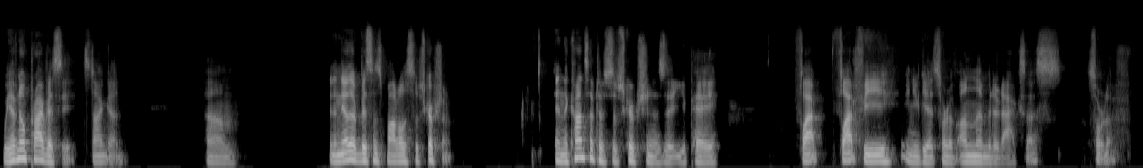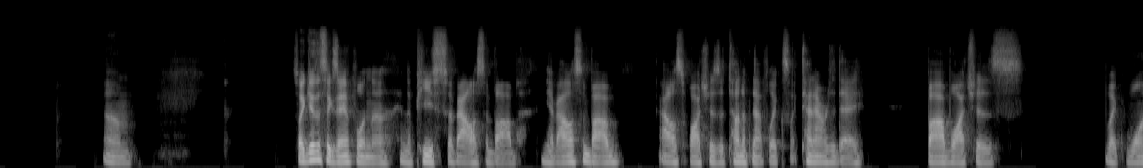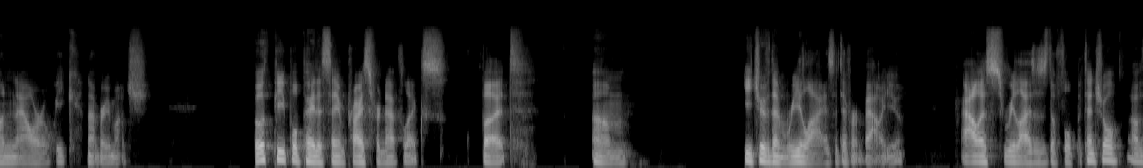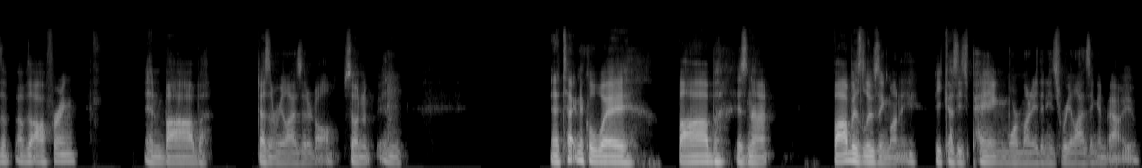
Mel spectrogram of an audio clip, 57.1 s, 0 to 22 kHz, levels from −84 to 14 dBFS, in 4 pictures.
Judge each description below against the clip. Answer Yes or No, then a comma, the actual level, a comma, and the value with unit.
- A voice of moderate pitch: No, low, 105 Hz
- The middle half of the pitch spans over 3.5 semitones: No, average, 3.2 semitones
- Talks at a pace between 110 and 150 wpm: Yes, average, 145 wpm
